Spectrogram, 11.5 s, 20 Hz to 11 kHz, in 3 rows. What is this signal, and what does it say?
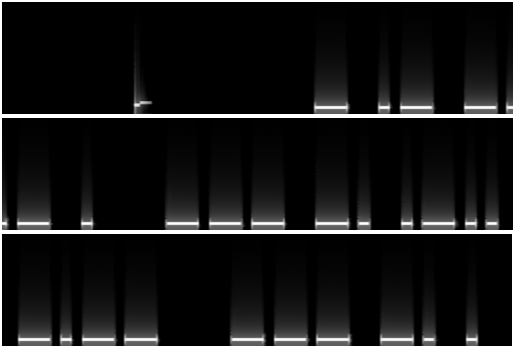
Morse code, heard as a keyed tone, about 15 wpm, 700 Hz. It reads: TAKE ONLY ONE
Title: Sentences from Top 1000 Words - Review Part 5 - 15wpm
